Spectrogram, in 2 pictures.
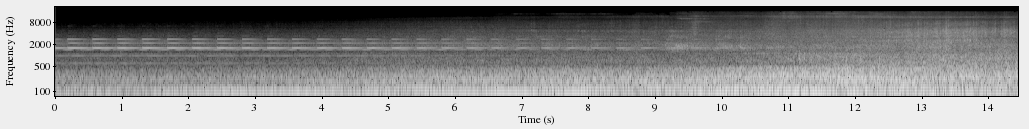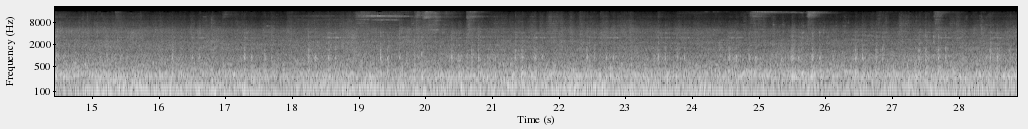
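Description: A level-crossing alarm bell rings in a fast, steady pulse while two DX-class diesel-electric locomotives approach, their engine rumble rising. About ten seconds in the locomotives pass and their loud rumble buries the bell. Freight wagons follow, rolling past with a steady clickety-clack of wheels over the rail joints.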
